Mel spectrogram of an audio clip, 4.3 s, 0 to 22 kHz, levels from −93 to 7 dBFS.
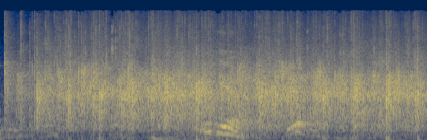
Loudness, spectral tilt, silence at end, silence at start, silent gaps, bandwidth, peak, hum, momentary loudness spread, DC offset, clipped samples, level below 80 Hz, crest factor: -14 LUFS; -1.5 dB/octave; 0 s; 0.05 s; none; 16 kHz; 0 dBFS; none; 4 LU; under 0.1%; under 0.1%; -50 dBFS; 16 dB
